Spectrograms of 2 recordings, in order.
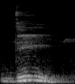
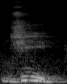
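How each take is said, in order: First: The letter is said with a plain 'd' sound. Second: The letter is said with a soft 'dj' sound. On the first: The speaker calls it right. "mas sim D" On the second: The speaker calls it wrong. "Não é G"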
